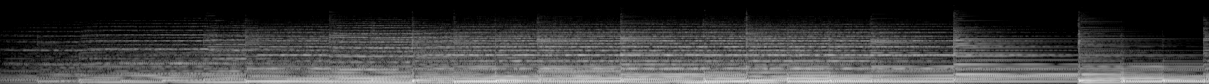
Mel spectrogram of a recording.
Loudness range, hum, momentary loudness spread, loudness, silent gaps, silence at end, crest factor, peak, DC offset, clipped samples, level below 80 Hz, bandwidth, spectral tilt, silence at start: 5 LU; none; 12 LU; -16 LUFS; none; 0 s; 14 dB; -2 dBFS; under 0.1%; under 0.1%; -32 dBFS; 7.8 kHz; -8 dB/octave; 0.1 s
